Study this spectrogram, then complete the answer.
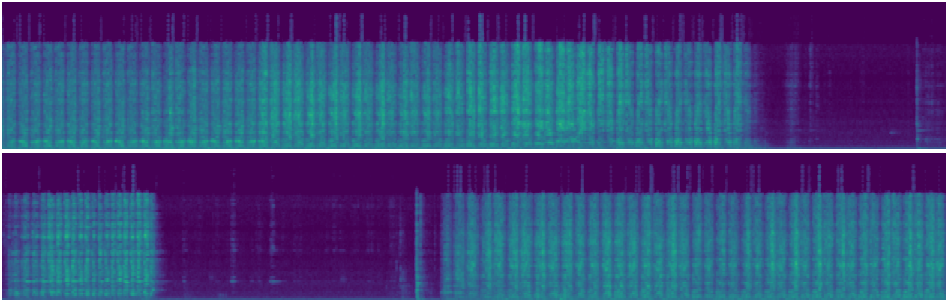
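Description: A knife blade is worked over a sharpening stone in steady, close rasping strokes that run continuously, drop out for two brief pauses, then resume just as loud.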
